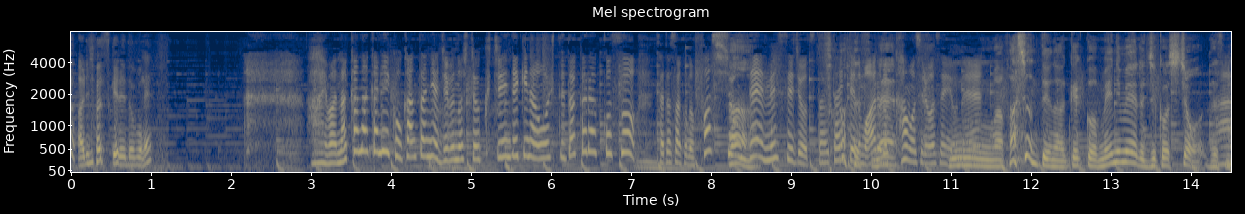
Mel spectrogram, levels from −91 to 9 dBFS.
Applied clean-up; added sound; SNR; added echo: none; none; none; none.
